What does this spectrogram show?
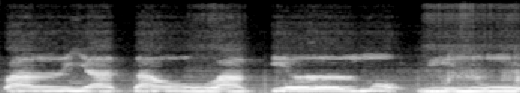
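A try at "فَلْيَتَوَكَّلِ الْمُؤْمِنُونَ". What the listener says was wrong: Falyatawakkalil mu'minun. Bukan tawakil ya, tawakkalil.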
